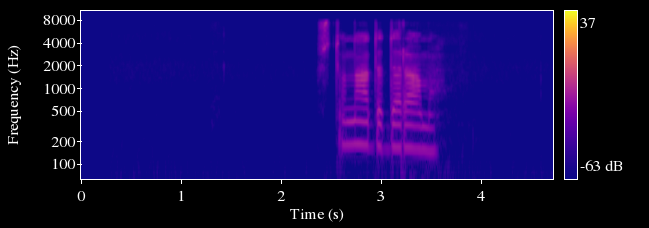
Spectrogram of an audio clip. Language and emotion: Russian, neutral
